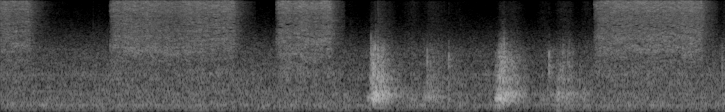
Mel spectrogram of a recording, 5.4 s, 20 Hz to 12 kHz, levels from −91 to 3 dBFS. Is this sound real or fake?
real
